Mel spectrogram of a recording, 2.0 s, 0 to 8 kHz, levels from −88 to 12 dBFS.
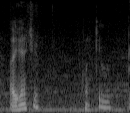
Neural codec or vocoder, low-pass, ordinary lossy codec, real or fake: none; none; none; real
